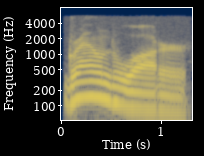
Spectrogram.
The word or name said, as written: groundwater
